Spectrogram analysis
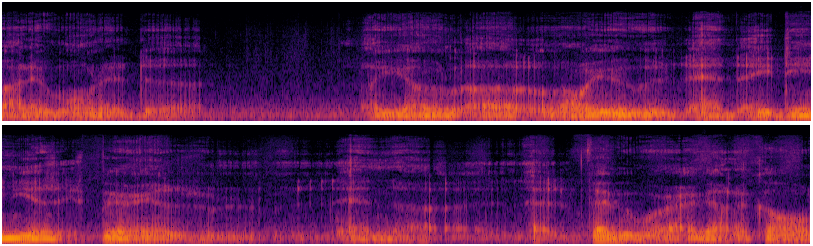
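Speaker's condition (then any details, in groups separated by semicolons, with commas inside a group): Parkinson's disease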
